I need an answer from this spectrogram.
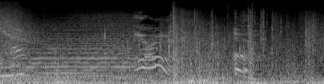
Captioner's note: groaning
